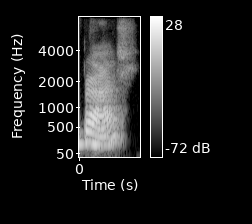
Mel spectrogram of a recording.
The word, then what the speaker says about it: brush: peinarnos entonces mira Brush Acuérdate que la u la estamos pronunciando como una a Entonces si tú dices Brush es una palabra que termina en sh y si lo quieres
